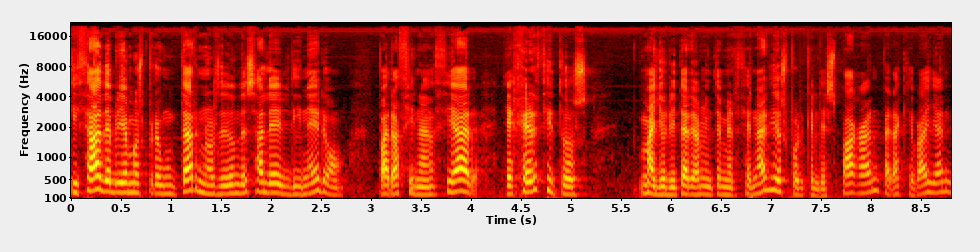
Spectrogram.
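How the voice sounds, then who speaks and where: On a very clean recording with a silent background, a woman speaks at a moderate pace and medium pitch. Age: 60s. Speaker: activist, head of an anti-islamophobia group. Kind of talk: interview. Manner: hesitant, with fillers.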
